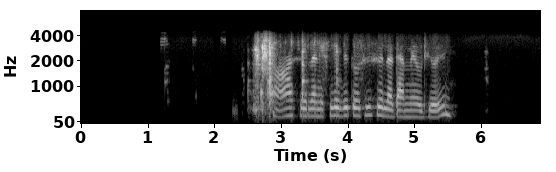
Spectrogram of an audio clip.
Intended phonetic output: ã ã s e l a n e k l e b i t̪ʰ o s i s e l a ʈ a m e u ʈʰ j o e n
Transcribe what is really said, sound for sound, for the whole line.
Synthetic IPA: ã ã s e l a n i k l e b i t̪ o s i s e l a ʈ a m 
